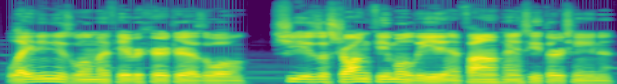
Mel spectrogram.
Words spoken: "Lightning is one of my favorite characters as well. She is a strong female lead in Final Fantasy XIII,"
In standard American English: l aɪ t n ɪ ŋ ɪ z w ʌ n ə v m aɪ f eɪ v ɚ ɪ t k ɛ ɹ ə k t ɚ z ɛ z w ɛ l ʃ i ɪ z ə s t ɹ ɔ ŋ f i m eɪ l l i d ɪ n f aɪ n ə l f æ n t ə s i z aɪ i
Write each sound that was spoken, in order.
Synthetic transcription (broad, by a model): l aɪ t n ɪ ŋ ɪ z w ʌ n ə v m aɪ f eɪ v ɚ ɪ t k ɛ ɹ ə k t ɚ z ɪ z w ɛ l ʃ i ɪ z ə s t ɹ ɔ ŋ f i m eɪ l l i d ɪ n f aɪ ə n f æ n s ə θ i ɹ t i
